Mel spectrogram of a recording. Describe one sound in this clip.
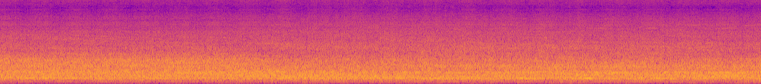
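Heavy rain pours steadily onto pavement.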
